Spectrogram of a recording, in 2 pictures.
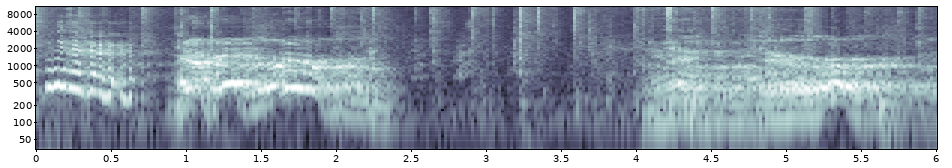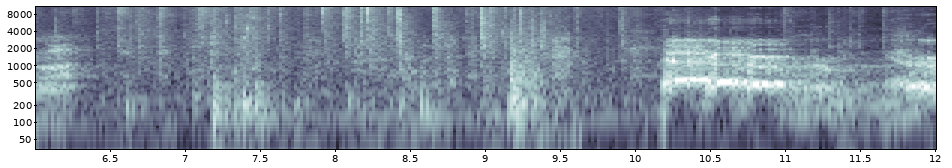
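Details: Playful pups indoors at night give three bouts of loud, wavering, harmonic growl-howls, each one to two seconds long, separated by thumps, scuffling and quieter grumbling.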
